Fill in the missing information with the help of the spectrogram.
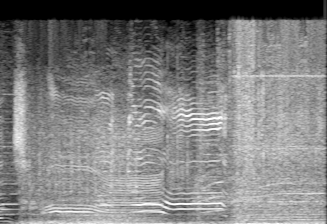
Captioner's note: squeaking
